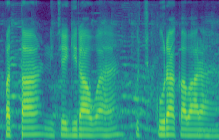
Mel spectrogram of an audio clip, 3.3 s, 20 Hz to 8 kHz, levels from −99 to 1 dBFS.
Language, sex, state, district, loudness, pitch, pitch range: Hindi, female, Bihar, West Champaran, -18 LUFS, 135 Hz, 130-145 Hz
